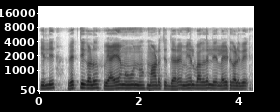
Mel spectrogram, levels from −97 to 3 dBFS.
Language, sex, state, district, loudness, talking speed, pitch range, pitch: Kannada, male, Karnataka, Koppal, -14 LUFS, 100 wpm, 140-155 Hz, 145 Hz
